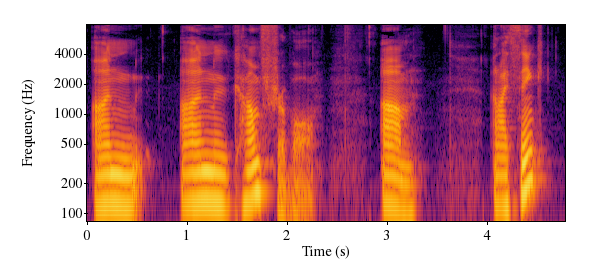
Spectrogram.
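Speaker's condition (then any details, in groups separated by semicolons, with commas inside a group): Stuttering; persistent adult stutter since childhood, fluency shaping then acceptance therapy, permanently worse after harsh therapist; aims to stutter better, deliberate stutters, prolongations, repetitions, recent ADHD diagnosis, medication helps notice own stuttering; blocks, lip modification to conceal stutter, very slow clinic speech fluent but rejected; repeated sounds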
